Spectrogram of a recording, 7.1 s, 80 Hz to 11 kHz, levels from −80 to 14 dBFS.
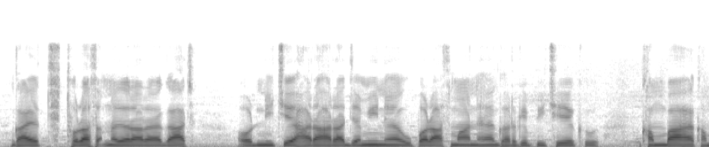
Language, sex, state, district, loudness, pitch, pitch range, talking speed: Maithili, male, Bihar, Supaul, -20 LUFS, 135 Hz, 130-140 Hz, 200 wpm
